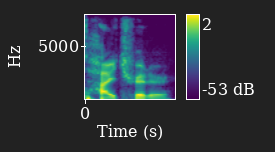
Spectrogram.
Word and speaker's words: Heitritter: It's pronounced Heitritter.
